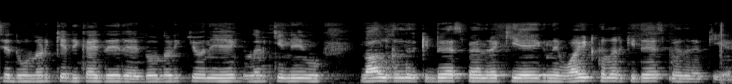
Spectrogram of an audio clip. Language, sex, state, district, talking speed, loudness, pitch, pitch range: Hindi, male, Rajasthan, Bikaner, 245 wpm, -17 LUFS, 150 Hz, 145-150 Hz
